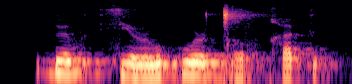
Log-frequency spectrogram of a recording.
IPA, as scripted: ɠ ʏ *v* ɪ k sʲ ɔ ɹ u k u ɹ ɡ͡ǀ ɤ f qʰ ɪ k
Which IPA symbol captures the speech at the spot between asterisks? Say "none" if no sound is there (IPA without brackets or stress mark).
v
